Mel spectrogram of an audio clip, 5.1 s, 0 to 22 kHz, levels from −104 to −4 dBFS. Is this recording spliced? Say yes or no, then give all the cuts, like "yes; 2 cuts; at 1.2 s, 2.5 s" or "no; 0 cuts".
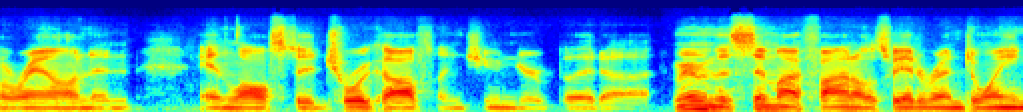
yes; 1 cut; at 3.3 s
